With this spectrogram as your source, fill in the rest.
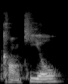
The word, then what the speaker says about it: Konkiel: be okay conk he'll it's actually like pronounced like con keel it's like conky all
